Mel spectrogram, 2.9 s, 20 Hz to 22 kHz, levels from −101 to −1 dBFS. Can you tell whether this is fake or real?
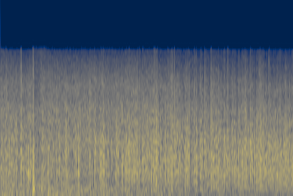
fake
